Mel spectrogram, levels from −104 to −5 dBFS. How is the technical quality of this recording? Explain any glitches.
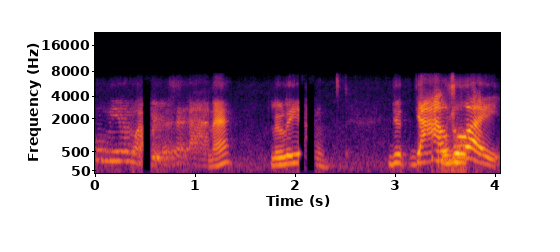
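Technical quality is poor: the whole recording is heavily coded, the opening comes from a roomier, quieter pickup, and two short dropouts break the sound.

AMR wideband (HD Voice) codec, throughout: The audio passes through AMR-WB at 8.85 kbit/s, the second-lowest mode. At that rate the pulse-based vocal tract model has too few bits to follow the signal, so the sound is plainly rough and raspy. The top band, from 6.4 to 7 kHz, is synthesised noise rather than real detail, which adds a grainy edge.

Switch to a distant microphone, from the start to 1.13 s: The clip opens with the sound already hollow and roomy, with thinner bass and a level about 5 dB lower than what follows. Background noise sits roughly 35 dB below the signal and is more noticeable than later. The likely cause is that the close microphone was not in use and a farther pickup carried the signal until the sudden change back at 1.13 s.

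Lost AMR speech frames, 0.47 to 0.58 s and 2.04 to 2.27 s: Transmission errors corrupted coded frames, so the decoder repeated the last good pitch and vocal tract settings with falling gain. The first loss lasts 80 ms, which fits four 20 ms frames, and is heard as a quick drop to near silence. In the second, 140 ms is lost across 160 ms with runs up to 80 ms, so the sound warbles, drops and returns rough.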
